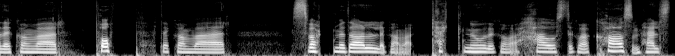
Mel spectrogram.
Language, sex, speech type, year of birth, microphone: Norwegian, female, spontaneous, 1988, Sennheiser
